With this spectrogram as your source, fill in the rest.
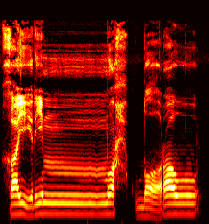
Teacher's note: Kemudian didengungkan. Jadi di bagian rimnya itu suaranya itu kita tahan ya, kita panjangkan sebentar sepanjang 2 harokat.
